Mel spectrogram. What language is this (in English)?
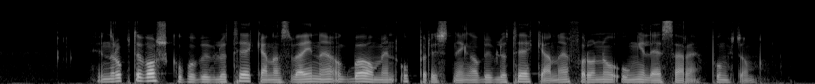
Norwegian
